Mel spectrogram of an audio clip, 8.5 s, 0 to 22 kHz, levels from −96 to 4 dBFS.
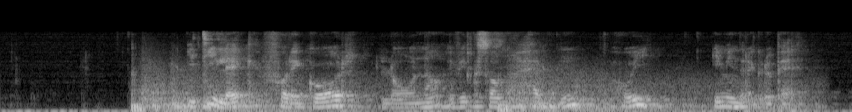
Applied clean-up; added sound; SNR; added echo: none; Fireworks; 6 dB; reverberation time 0.7 s.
